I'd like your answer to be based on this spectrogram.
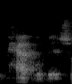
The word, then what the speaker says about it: Pavlovich: It's actually Pavlovich. So we were close. Pavlovich.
